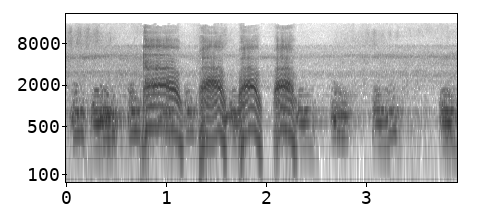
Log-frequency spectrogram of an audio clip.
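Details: Several dogs barking at raccoons treed up a steep, slick hillside, with six coons up the trees. Loud, ringing bawled barks with arched, harmonic tones come in uneven bursts, a few louder ones then softer, overlapping barks. A man talks nearby.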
